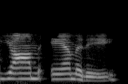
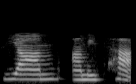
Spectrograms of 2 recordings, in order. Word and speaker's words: Yam Amitay: So, again, Yam Amitai is spelled Y-A-M-A-M-I-T-A-Y, official. Yes. Guys, don't forget the A. His name is not Yam Amity. It's Yam Amitai. And it's a Y at the end, not an I. Okay. And or Georgie is G-O-R-G-I, official.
